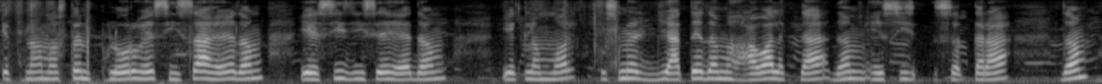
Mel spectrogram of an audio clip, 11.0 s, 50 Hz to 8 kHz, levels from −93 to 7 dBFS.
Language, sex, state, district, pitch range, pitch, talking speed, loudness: Hindi, male, Chhattisgarh, Balrampur, 225-250 Hz, 235 Hz, 125 wpm, -27 LUFS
